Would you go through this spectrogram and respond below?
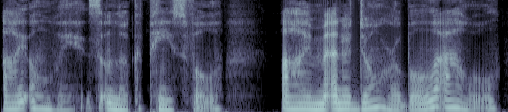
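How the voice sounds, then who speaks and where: A woman voicing a vain, sardonic male pet owl in a storybook, talking in a dry, deadpan and self-satisfied way. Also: sits low, slow, no echo, voice pushed down, full character voice.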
